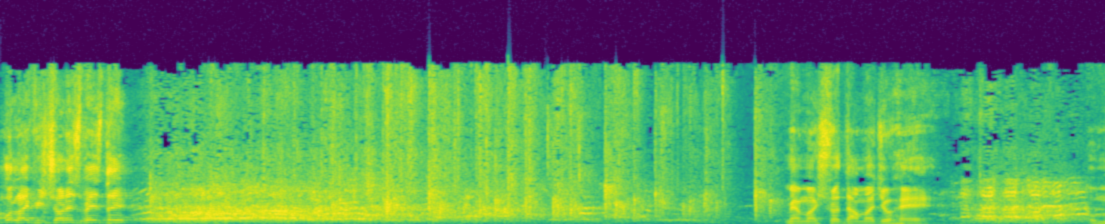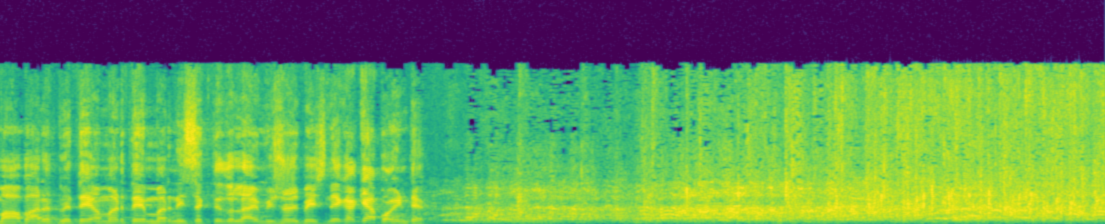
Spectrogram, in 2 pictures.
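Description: An audience laughs and claps.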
